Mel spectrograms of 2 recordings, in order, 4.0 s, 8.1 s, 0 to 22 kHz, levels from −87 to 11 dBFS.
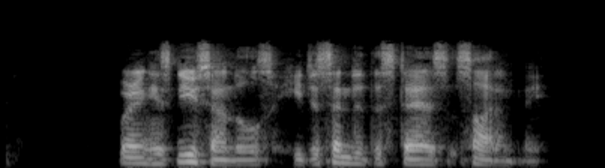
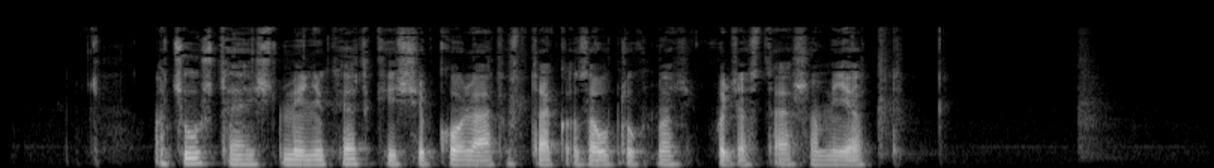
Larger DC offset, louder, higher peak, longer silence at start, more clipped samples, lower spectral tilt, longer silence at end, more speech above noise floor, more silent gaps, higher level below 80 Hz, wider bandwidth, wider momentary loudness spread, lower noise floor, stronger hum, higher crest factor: neither; about the same, -26 LUFS vs -24 LUFS; second, -8 dBFS vs -4 dBFS; first, 0.8 s vs 0.6 s; neither; second, -2.5 dB/octave vs -5.5 dB/octave; second, 0.45 s vs 2.1 s; first, 56 dB vs 52 dB; neither; second, -70 dBFS vs -58 dBFS; second, 8.2 kHz vs 11.5 kHz; first, 11 LU vs 7 LU; first, -84 dBFS vs -75 dBFS; neither; about the same, 20 dB vs 22 dB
